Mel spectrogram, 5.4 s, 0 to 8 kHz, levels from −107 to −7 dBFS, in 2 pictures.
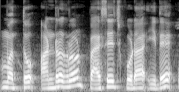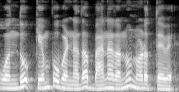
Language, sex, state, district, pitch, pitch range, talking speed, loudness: Kannada, male, Karnataka, Bangalore, 145 Hz, 135-185 Hz, 135 wpm, -11 LUFS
